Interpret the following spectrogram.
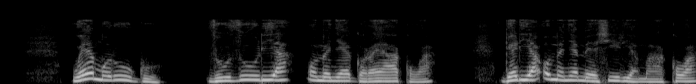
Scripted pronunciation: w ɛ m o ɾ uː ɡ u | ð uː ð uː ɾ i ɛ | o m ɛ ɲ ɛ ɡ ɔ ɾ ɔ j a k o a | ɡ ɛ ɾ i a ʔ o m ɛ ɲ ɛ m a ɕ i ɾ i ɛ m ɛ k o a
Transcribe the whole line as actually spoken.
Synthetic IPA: w ɛ m o ɾ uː ɡ u | ð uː ð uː ɾ i a | o m ɛ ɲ ɛ ɡ ɔ ɾ ɔ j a k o a | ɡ ɛ ɾ i a ʔ o m ɛ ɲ ɛ m ɛ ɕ i ɾ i a m a k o a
